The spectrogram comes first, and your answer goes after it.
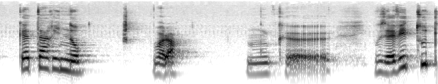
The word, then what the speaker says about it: Catarina: Voilà, par exemple le A à la fin d'un mot se lit comme O ouvert de robe. Catarino.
